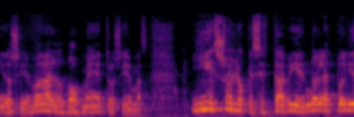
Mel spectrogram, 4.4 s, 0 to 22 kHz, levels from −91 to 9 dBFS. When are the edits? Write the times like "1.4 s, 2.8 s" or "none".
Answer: 2.3 s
